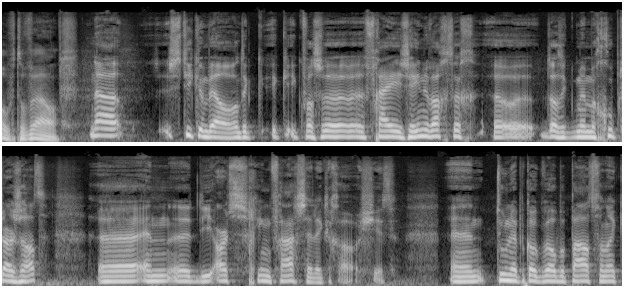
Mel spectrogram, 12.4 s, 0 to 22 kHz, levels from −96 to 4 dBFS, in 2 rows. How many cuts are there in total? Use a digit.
1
